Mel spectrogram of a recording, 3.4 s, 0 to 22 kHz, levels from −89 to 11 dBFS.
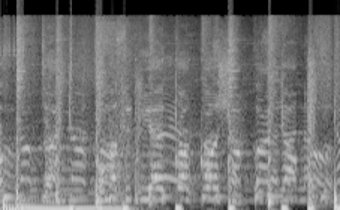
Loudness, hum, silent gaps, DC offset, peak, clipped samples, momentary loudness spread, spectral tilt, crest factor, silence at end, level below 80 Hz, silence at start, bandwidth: -11 LUFS; none; none; under 0.1%; 0 dBFS; 0.3%; 3 LU; -3 dB/octave; 10 dB; 0 s; -16 dBFS; 0 s; 19.5 kHz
